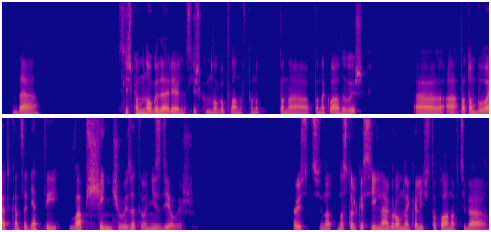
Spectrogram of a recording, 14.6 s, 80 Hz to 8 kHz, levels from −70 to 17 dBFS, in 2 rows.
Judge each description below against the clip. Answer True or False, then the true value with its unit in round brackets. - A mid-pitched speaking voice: False (105 Hz)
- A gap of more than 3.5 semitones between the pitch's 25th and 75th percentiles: True (4.1 semitones)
